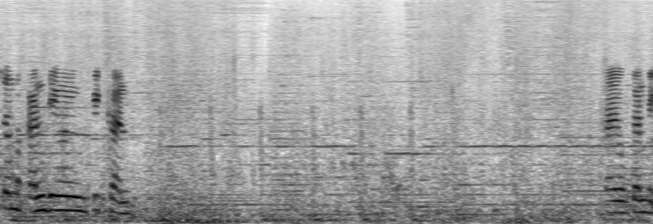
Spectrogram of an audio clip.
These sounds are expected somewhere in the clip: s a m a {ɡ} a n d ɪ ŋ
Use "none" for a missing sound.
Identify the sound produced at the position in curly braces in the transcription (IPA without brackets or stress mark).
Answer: k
